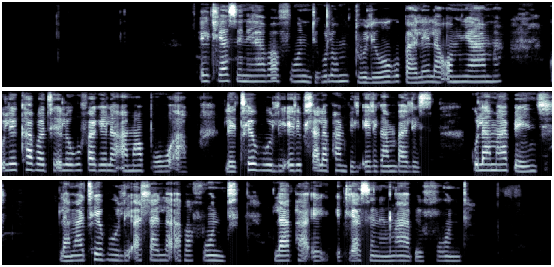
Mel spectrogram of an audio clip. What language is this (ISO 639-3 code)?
nde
